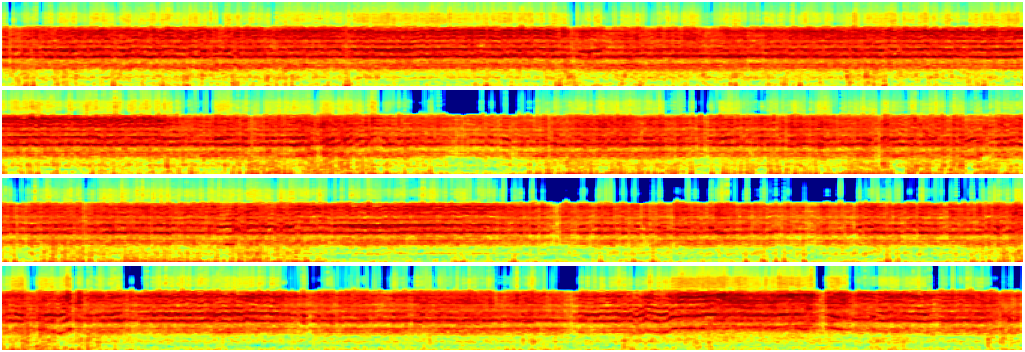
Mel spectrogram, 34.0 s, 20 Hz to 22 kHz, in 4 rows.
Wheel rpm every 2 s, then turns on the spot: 230, 230, 220, 230, 230, 220, 220, 220, 230, 220, 230, 220, 230, 220, 220, 240, 260.
none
